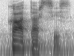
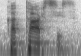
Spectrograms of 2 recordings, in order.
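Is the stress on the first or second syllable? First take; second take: first; second. First: The stress is on the first syllable. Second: The stress is on the second syllable. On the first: "روی آی اول میذارن و میشه کاتارسیس" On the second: "اگر بذاریم روی آی دوم میشه کاتارسیس"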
